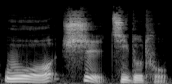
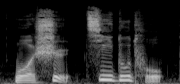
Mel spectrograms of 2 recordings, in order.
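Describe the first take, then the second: First: The stress falls on 我. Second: The stress falls on 基督徒. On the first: The person, not others, is the point. The speaker calls it wrong. "你会发现那个重点是在我了" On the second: The identity is the point. The speaker calls it right. "你是强调的那个基督徒"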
